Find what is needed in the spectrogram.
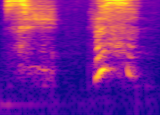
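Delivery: high hushed whisper, mostly unvoiced; suspicious whisper. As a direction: whisper it while listening hard. Queen Fairy suspicious, listening.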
